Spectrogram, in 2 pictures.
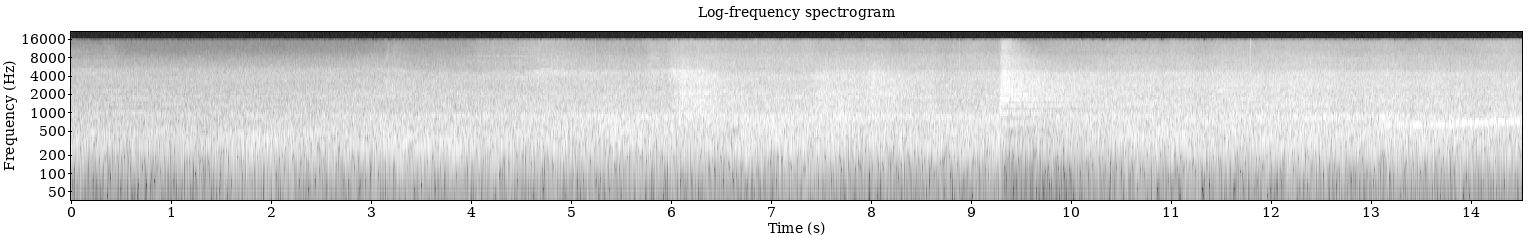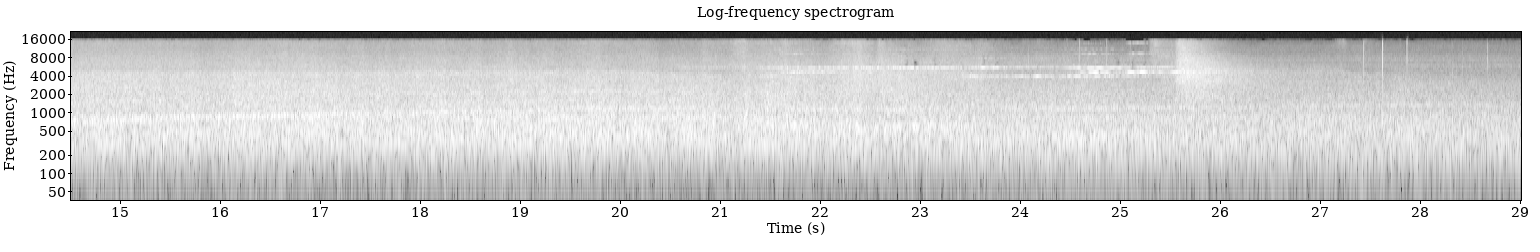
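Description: São Paulo Metro trains in an underground station: a train pulls out past the platform with a continuous rumble of wheels on rail and a slowly rising electric motor whine. Later, another train moving on the opposite track adds a high wheel squeal.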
